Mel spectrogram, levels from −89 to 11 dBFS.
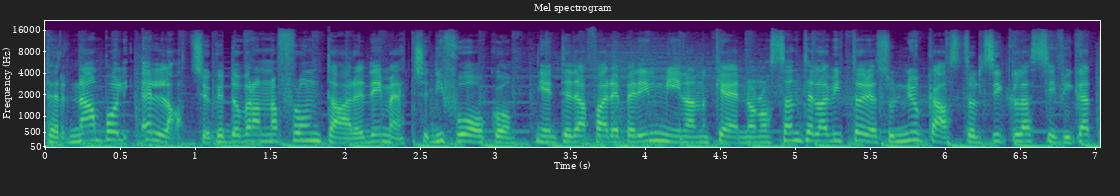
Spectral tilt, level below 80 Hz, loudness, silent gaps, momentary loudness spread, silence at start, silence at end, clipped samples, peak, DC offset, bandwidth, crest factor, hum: -3.5 dB/octave; -26 dBFS; -14 LUFS; none; 3 LU; 0 s; 0 s; under 0.1%; 0 dBFS; under 0.1%; 17 kHz; 14 dB; none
